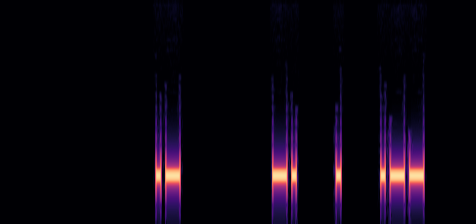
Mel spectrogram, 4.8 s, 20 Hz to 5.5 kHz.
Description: Morse code, heard as a keyed tone, about 25 wpm, spaced as for 15 wpm, 600 Hz. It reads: A NEW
